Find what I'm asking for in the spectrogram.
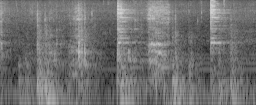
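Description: Fennel and mustard seeds fry in a pan for pickle, giving close crackling sizzle with several loud scraping stirs of a spoon against the metal, in irregular bursts.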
